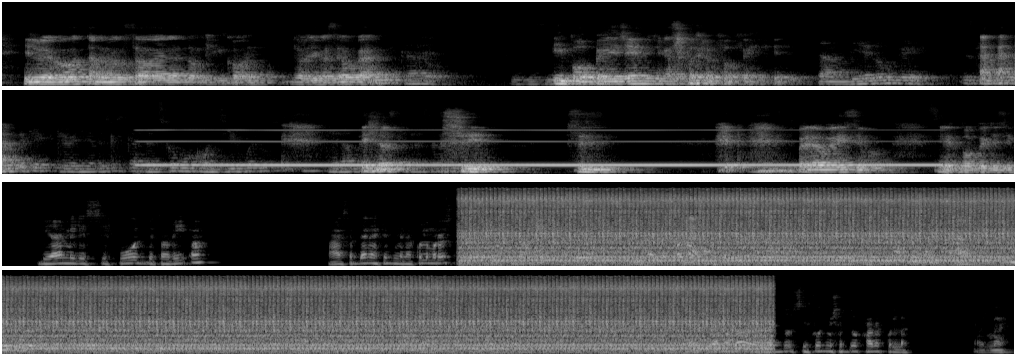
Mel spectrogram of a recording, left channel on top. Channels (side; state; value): both; different; correlation 0.00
